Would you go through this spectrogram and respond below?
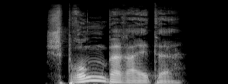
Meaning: inflection of sprungbereit: 1. strong/mixed nominative/accusative feminine singular 2. strong nominative/accusative plural 3. weak nominative all-gender singular
- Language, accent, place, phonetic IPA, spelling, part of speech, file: German, Germany, Berlin, [ˈʃpʁʊŋbəˌʁaɪ̯tə], sprungbereite, adjective, De-sprungbereite.ogg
